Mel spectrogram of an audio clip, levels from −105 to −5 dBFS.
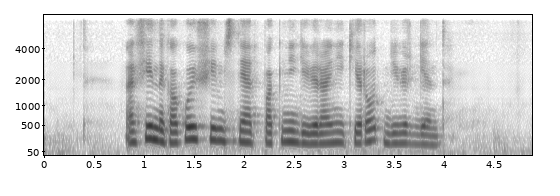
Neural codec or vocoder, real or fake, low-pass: codec, 24 kHz, 1.2 kbps, DualCodec; fake; 7.2 kHz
